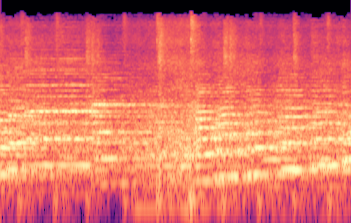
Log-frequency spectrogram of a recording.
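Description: School concert band playing a piece of music, with flutes, saxophones and trombones sounding held chords that shift every second or so.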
